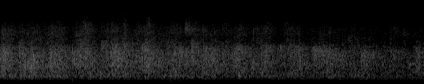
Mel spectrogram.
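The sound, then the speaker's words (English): A crowd applauds a man after his testimony, a steady, dense, sustained wash of applause that holds at a fairly even loudness for a few seconds, with no voices standing out. “All right, so give him a big round of applause.”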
